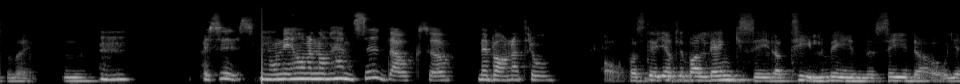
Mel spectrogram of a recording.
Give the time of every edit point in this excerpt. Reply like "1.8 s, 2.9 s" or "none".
none

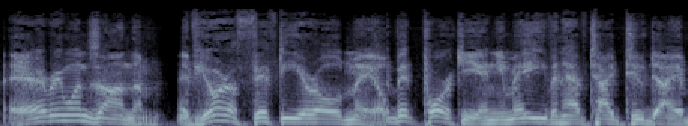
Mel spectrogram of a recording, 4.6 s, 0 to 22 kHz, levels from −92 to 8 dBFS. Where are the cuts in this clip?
2.6 s

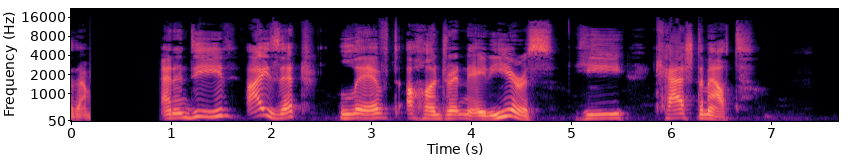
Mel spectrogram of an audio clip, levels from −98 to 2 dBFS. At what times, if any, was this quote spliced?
1.7 s, 4.9 s

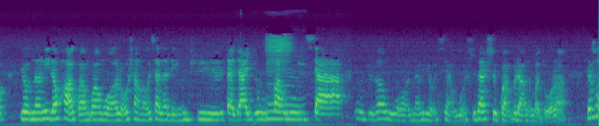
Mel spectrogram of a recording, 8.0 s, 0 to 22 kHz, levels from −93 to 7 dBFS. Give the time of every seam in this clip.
4.7 s

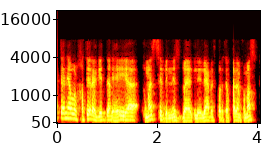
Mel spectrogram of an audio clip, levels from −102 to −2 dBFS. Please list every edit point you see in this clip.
1.1 s, 2.1 s, 2.7 s

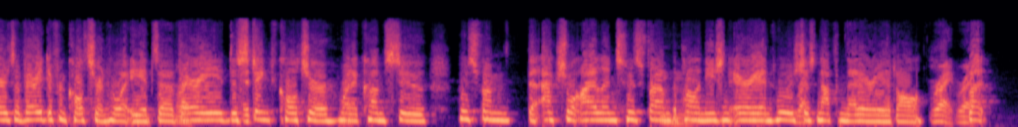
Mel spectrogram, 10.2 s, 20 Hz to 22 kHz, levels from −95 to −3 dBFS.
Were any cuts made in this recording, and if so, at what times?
none

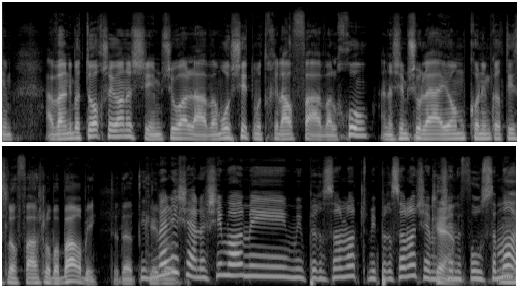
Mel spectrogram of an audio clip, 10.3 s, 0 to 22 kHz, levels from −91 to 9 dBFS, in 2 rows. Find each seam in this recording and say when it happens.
3.7 s, 6.1 s, 7.6 s

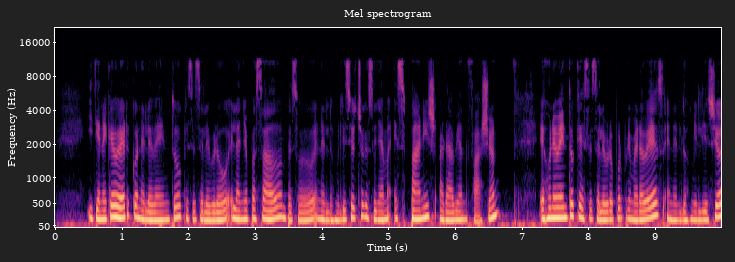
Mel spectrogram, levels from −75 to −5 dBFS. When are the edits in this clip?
none

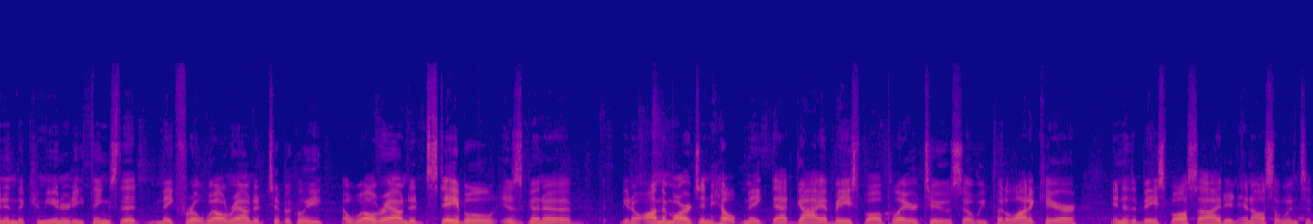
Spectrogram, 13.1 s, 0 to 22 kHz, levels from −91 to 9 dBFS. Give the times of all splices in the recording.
1.6 s, 2.7 s, 3.3 s, 4.2 s, 6.1 s, 8.3 s

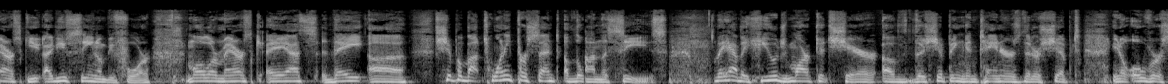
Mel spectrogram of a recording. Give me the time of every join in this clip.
5.8 s, 7.1 s

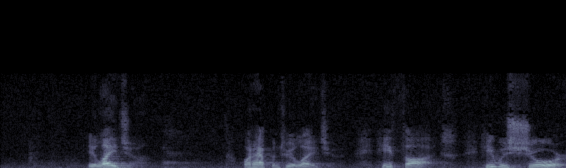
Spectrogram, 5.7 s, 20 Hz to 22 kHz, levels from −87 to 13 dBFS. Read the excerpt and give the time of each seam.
none

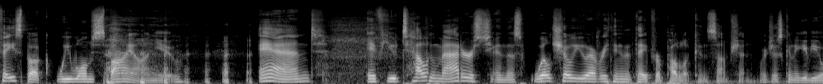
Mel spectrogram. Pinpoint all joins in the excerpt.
0.9 s, 4.2 s, 4.9 s, 5.2 s, 5.5 s, 6.5 s

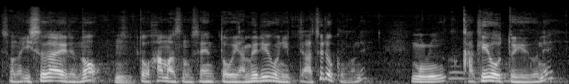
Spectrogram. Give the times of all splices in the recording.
none

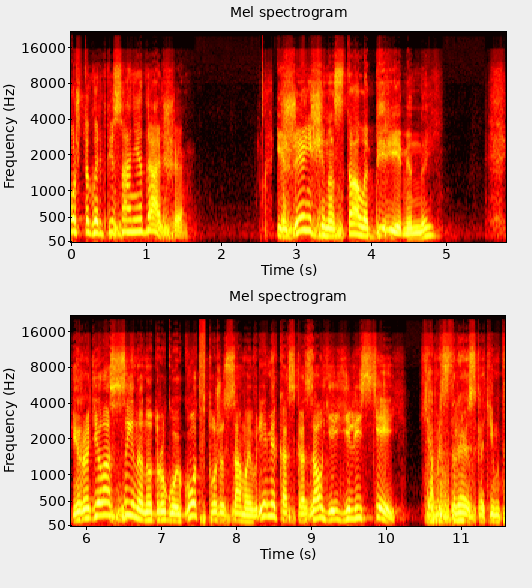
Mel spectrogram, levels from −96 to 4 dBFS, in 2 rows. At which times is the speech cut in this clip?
2.7 s, 10.4 s

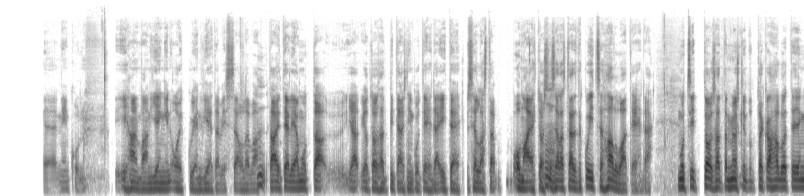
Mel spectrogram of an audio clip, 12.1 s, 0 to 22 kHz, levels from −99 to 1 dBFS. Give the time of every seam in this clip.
1.7 s, 6.9 s

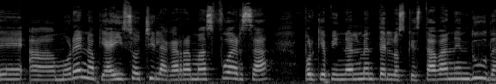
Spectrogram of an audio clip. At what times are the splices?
1.0 s, 3.3 s

